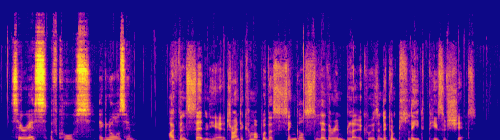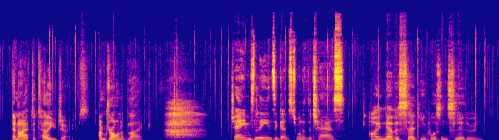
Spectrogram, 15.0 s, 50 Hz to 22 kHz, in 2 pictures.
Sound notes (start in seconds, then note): 10.0 James sighs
